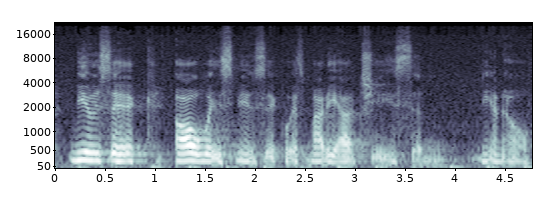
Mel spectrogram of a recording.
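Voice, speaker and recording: An American accent at a very slow pace. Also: woman. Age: 80s+. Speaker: retired schoolteacher, interviewee. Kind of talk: oral history interview. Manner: hesitant, many fillers.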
